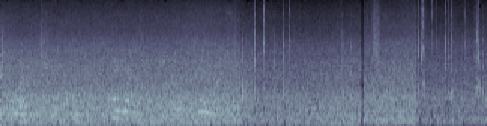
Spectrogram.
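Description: Steady rushing of a creek's running water, with faint voices underneath. The rush drops off abruptly near the end, leaving a few light clicks.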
